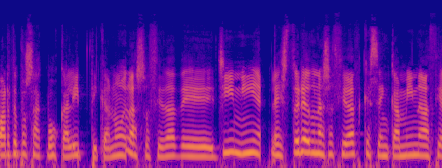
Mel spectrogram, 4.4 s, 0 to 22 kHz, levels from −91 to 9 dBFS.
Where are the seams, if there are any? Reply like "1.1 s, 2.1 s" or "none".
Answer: 1.3 s, 2.6 s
